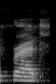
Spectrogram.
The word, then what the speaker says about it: thread: I'm from Liverpool and we don't tend to pronounce our th's so I always say Fred like the weatherman Fred and but there we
